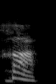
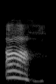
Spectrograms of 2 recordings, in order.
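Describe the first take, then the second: First: The vowel comes after the consonant. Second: The vowel comes before the consonant. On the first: The speaker calls it wrong. "and not ha" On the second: The speaker calls it right. "it's ach"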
